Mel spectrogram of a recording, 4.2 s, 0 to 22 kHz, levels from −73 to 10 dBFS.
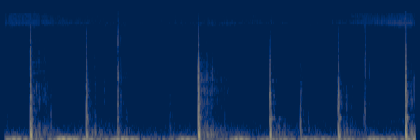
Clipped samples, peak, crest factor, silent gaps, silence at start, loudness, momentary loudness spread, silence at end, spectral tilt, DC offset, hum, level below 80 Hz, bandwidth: under 0.1%; -10 dBFS; 26 dB; none; 0.05 s; -40 LUFS; 21 LU; 0.05 s; -5.5 dB/octave; under 0.1%; none; -44 dBFS; 16.5 kHz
